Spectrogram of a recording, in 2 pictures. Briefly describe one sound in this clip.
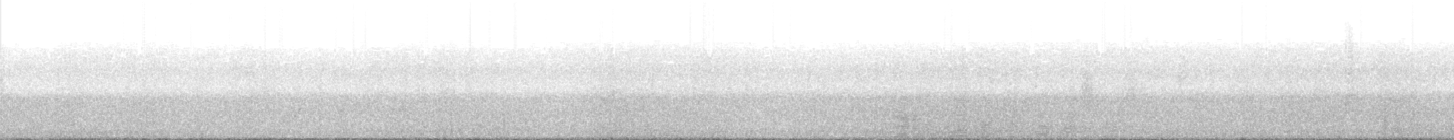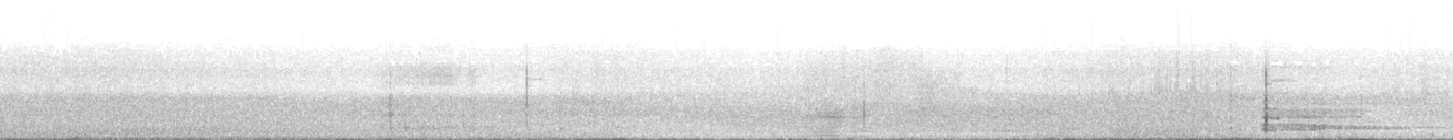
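A man talks calmly close by, partly covered by the wind.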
